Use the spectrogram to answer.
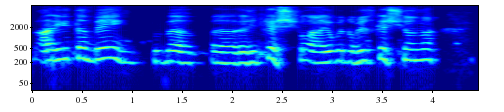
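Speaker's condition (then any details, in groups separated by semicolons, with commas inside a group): Parkinson's disease; laughter yoga (Yoga do Riso) loosened facial rigidity and body, freer facial expression and movement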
